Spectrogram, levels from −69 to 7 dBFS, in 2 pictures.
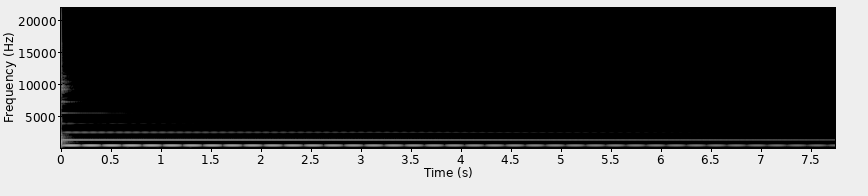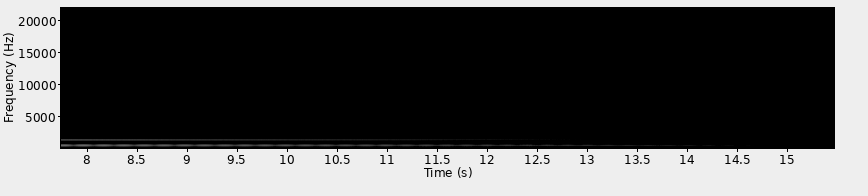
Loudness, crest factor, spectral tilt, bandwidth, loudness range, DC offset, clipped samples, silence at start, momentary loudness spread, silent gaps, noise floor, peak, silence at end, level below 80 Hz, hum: -32 LUFS; 32 dB; 0 dB/octave; 11 kHz; 24 LU; under 0.1%; under 0.1%; 0 s; 24 LU; none; -82 dBFS; -2 dBFS; 3.45 s; -82 dBFS; none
